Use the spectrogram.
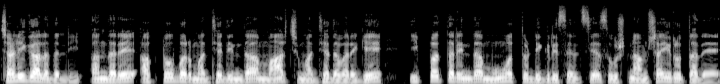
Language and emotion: Kannada, neutral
